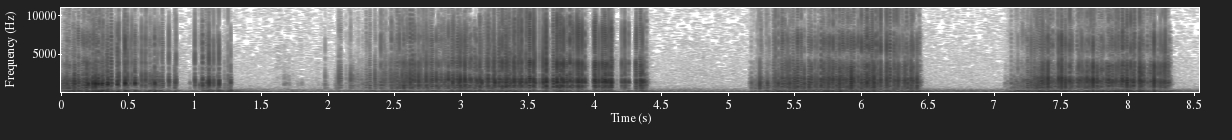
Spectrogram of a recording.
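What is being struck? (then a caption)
Foam microphone windscreen. A metal pin held in the fingers scratches over a soft, porous grey foam windscreen on top of a black microphone. It makes bursts of dense, bright, crackly scraping with a low rumbling undertone, separated by short near-silent pauses.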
